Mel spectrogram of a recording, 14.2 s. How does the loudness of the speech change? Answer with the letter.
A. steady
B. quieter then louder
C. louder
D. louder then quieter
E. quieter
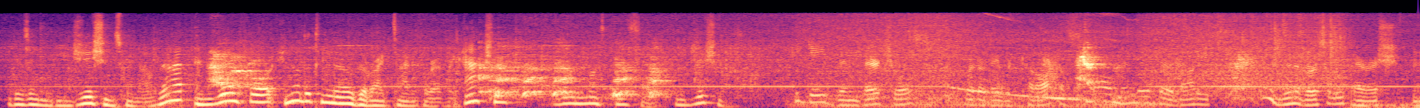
E.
